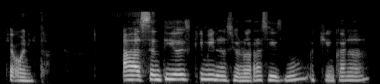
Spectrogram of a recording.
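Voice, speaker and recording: Gravelly-voiced woman hosting an interview. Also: mid-range voice, fast talker, dry recording, clean studio sound. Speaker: podcast host.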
